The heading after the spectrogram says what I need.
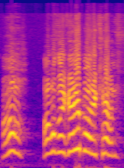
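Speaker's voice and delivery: cartoon mouse falsetto taking up the dare; Mickey Mouse voice. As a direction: shoot up into a cartoon mouse squeak. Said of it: "I'm not doing Mickey Mouse at this hour".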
